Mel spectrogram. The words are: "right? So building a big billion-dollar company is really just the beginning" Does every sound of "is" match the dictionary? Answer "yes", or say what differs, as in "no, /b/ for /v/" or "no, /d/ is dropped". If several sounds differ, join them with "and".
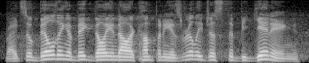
yes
